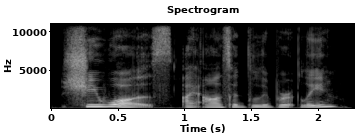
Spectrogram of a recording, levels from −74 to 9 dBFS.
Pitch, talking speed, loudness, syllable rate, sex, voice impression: 185 Hz, 130 wpm, -18 LUFS, 6.2 syllables/s, female, feminine, adult-like, powerful, fluent, intellectual, slightly strict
